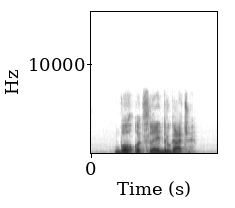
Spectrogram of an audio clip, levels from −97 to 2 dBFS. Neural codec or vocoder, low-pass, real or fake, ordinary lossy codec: codec, 16 kHz, 8 kbps, FreqCodec, smaller model; 7.2 kHz; fake; none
